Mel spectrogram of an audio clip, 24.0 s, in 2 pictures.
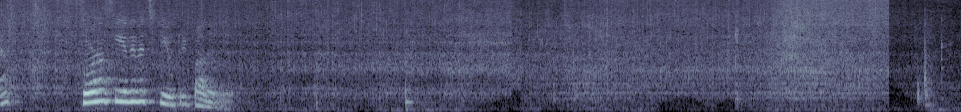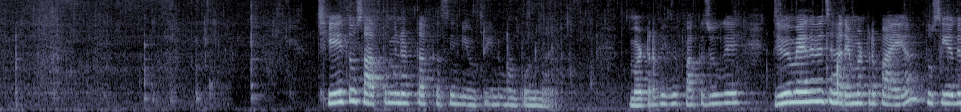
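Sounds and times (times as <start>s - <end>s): food sizzling in hot oil: 0.0s - 21.1s
wooden spatula scraping and tapping: 11.4s - 15.6s.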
